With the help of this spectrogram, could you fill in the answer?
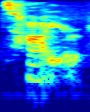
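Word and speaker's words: Tyre: he talked extensively about a city called Ti and you may see it in the Bible as t y r e it's pronounced Tire just like a tire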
